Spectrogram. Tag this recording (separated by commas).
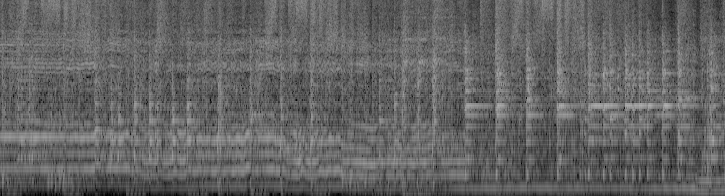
Folk music, Music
